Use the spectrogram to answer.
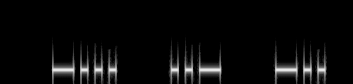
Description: Morse code, heard as a keyed tone, about 17 wpm, spaced as for 10 wpm, 680 Hz. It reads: BUD
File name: k7qo / Practicewords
